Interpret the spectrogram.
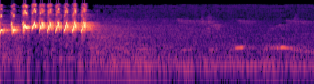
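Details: Striated grassbird song meant as tutor material for cage songbirds: a brief run of rapid, bright warbled notes lasting just over a second, followed by quiet background hum with a few faint distant sounds.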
